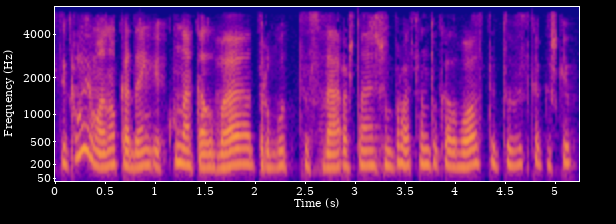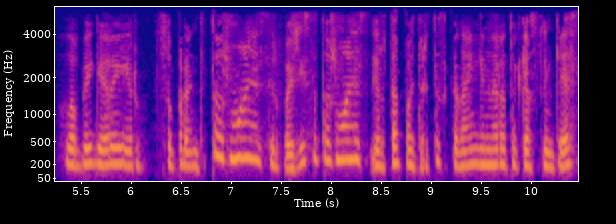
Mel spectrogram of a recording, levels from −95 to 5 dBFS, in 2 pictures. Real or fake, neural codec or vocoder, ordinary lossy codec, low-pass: fake; vocoder, 22.05 kHz, 80 mel bands, HiFi-GAN; AAC, 24 kbps; 5.4 kHz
